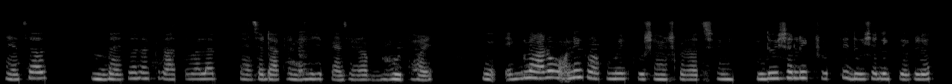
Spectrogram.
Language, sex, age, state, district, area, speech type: Bengali, female, 18-30, West Bengal, Dakshin Dinajpur, urban, spontaneous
